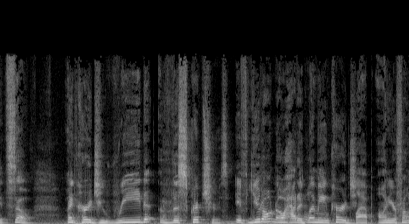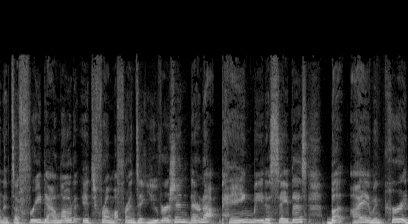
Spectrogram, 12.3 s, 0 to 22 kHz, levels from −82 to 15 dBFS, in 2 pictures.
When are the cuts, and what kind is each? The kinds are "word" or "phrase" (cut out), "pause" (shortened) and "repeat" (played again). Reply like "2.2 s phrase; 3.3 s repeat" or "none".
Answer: 1.0 s word; 4.6 s phrase; 5.3 s phrase; 7.9 s word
